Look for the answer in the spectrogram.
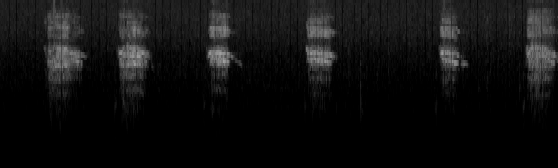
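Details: Nearly fledged griffon vulture chick, originating from the Jerusalem Biblical Zoo, giving a steady series of six rasping squeaks, roughly one per second, each brief with a slight downward slur; quiet surroundings.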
